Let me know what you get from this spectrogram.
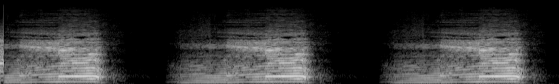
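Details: Cow moos repeated three times, each about a second long, rich and nasal with a steady low pitch, separated by brief pauses.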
